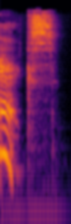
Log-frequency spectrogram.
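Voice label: "evil", British English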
